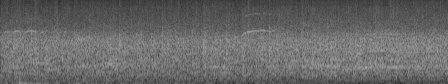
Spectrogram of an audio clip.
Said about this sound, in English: Feet stamping, slow hand clapping to urge him back once again onto the platform, and here he comes. Lars Vogt alone this time.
